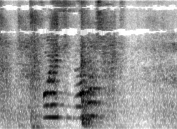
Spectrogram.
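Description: Two short, high-pitched voice sounds, about half a second and a second in, with no clear words.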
